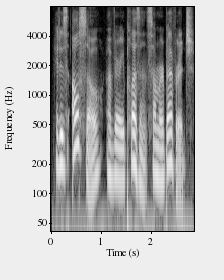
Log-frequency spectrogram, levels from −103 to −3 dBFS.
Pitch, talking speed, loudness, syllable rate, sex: 170 Hz, 170 wpm, -17 LUFS, 5.8 syllables/s, female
